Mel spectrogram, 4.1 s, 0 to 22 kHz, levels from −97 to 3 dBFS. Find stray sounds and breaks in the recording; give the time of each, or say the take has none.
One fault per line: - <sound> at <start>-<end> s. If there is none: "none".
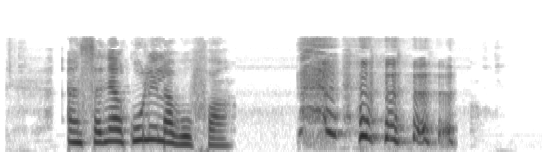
- laugh at 2.2-3.4 s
